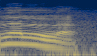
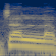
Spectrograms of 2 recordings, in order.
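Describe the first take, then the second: First: Tongue tip at the teeth, জাল্লা as "dhalla"; correct dhal. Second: জাল্লা with a hard "j"; wrong J sound. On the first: Teacher showing what must be said, জাল্লা with dh. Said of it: "বলতে হবে জাল্লা". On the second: Teacher showing the common error, জাল্লা with J. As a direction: say জাল্লা quickly with a Jim. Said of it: "জিমের উচ্চারণ করা যাবে না". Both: Shown as a demonstration.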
